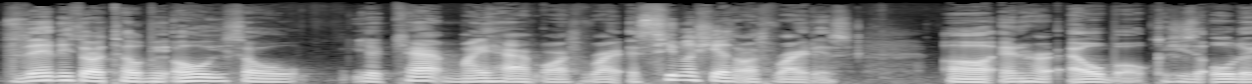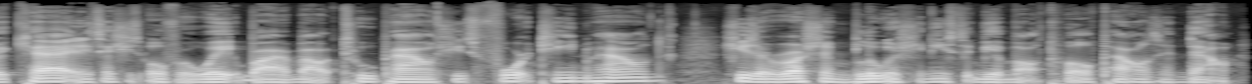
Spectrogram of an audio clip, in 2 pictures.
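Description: A man's voice: brisk, vocal fry, no room sound. A young man hosting a podcast, ranting casually with a stuffy, nasal voice and lots of swearing. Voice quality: congested, nasal. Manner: animated, mocks others in high put-on voices, swears. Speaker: podcast host. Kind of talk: casual solo rant.

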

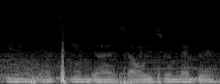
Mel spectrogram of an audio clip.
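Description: A man hosting a podcast, reading an introduction in a slow, halting way. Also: lowish voice, completely flat delivery. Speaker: podcast host. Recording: muffled, phone-like, loud music behind.

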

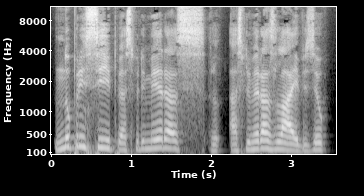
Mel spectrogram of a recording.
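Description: Middle-aged Northeastern Brazilian man, slightly high voice. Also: measured pace, a little mellow. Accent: Northeastern Brazilian, softened by São Paulo. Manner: searching, repeats words as he explains. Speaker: guest, musician. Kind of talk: casual interview conversation.

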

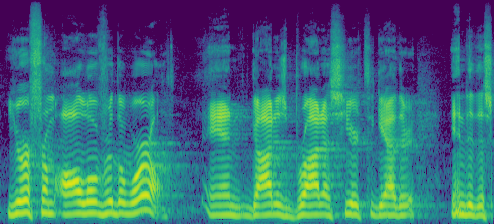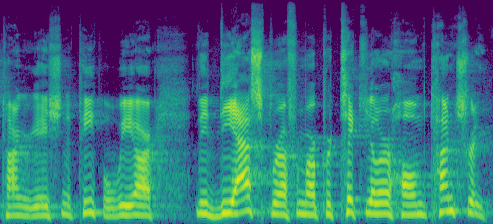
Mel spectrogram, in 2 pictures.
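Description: A middle-aged man from Scotland preaching a sermon to his congregation, firing rhetorical questions, swinging from loud emphasis to soft, low asides. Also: fairly even intonation, moderate pace, gravelly. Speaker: pastor.

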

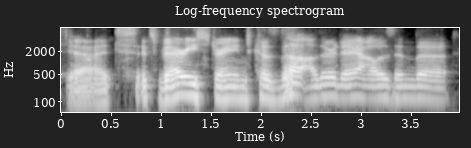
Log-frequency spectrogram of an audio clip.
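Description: A man's voice: medium pitch, measured pace, creaky, a bit bright, smooth. A man hosting a podcast in casual chat, rambling and often restarting his sentences. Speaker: podcast host.

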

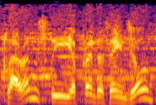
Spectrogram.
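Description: A man's voice: on the high side, sing-song, normal speed. A man presenting a radio drama in scripted 1940s narration. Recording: muffled old radio, music behind.

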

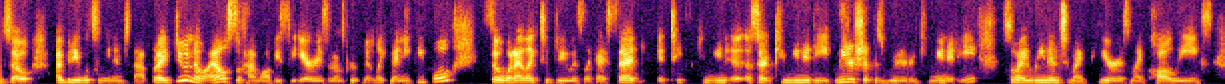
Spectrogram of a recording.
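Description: A woman's voice: medium pitch, no echo, dull audio. A woman being interviewed, answering in an earnest, conversational way, often restarting and correcting herself. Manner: earnest, fast, with frequent restarts and self-corrections. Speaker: interviewee, student advisor.

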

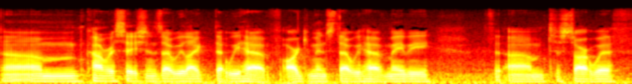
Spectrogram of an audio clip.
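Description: Man in his 30s, very low voice, rambling casual chat, lots of fillers. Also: monotone, a little slow, warm tone, a little hiss or hum. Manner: rambling, self-correcting, many fillers. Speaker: podcast co-host.

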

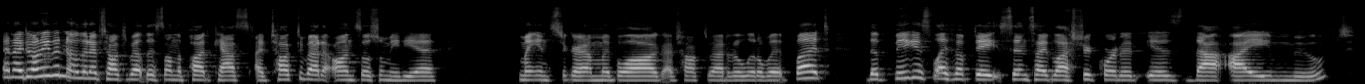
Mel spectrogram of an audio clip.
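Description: A woman's voice: medium pitch, moderate pace, smooth. A young woman from Utah hosting a casual solo podcast on a laptop's built-in mic, chatty and upbeat with many fillers, her voice still recovering from colds. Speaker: podcast host.

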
